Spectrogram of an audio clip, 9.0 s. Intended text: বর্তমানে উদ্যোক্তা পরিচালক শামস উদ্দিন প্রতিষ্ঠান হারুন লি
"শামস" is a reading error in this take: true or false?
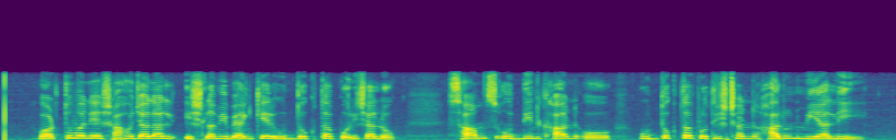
false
